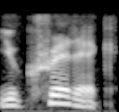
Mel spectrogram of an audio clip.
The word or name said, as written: eucritic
